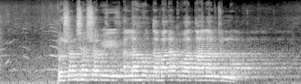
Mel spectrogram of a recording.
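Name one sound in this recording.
A man holds a long sung tone through a microphone and loudspeaker.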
